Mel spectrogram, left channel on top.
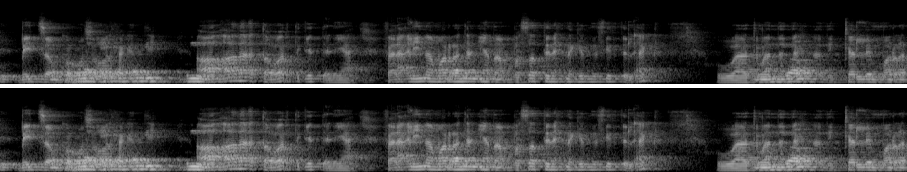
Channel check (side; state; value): left; quieter; 3.0 dB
